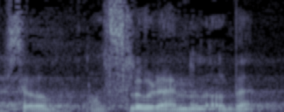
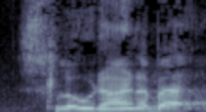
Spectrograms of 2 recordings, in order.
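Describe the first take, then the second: First: Eased back, settling into a calmer pace; slowing down. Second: Higher, louder call to slow down; wife's reminder. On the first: Shown as a demonstration. Preacher slowing his speech for the church, eased back. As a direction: show you're reining yourself in. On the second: Retold or imitated. Wife telling her fast-talking husband to slow down, higher and louder. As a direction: nudge him like a wife across the church. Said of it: "Joan will say to me".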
